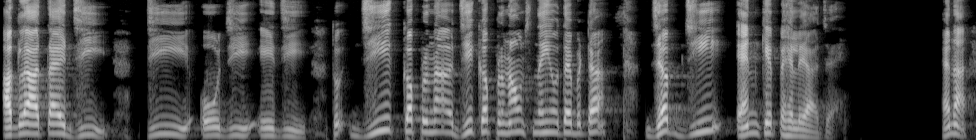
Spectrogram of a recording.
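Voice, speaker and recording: A man teaching an English spelling lesson, lively and chatty, asking and answering his own questions as he explains. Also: high voice, unhurried.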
